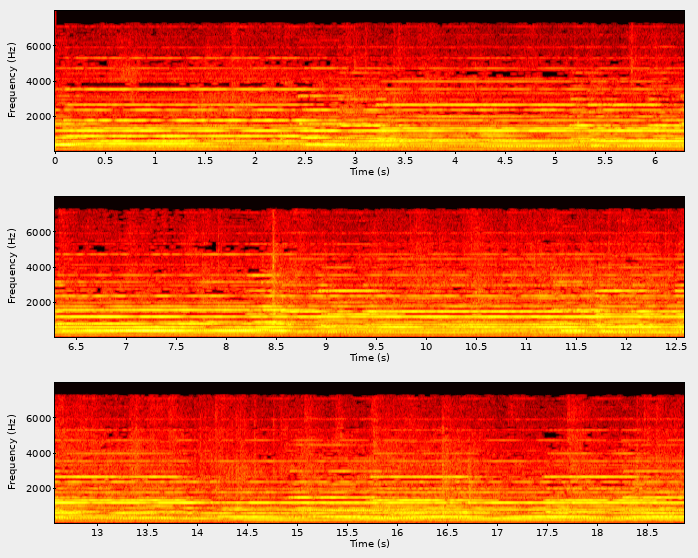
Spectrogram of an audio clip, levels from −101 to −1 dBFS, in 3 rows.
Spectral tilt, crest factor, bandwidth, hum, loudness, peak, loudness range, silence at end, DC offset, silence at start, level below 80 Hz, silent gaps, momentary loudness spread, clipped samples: -5 dB/octave; 14 dB; 7.6 kHz; none; -22 LUFS; -8 dBFS; 2 LU; 0 s; under 0.1%; 0 s; -70 dBFS; none; 4 LU; under 0.1%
